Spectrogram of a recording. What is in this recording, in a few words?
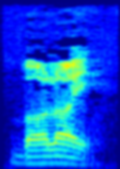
above, Dari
